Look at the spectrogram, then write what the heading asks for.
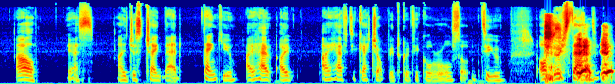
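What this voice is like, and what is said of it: Non-native English accent. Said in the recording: “my broken English ... your accent, which is always lovely”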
